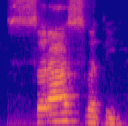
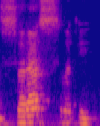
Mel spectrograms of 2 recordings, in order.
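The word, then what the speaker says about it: Sarasvatī: Sarasvati. Sarasvati. Pro paroxítona. Sarasvati. Porque o A é breve, mas é seguido de duas consoantes.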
